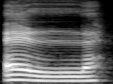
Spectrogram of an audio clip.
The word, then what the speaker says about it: elle: On ne dit pas elle, on dit elle.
